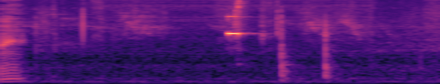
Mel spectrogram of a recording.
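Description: A few light metallic clicks from small nitro engine parts being handled and set down. The sharpest click comes about a second in, followed by two softer taps.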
